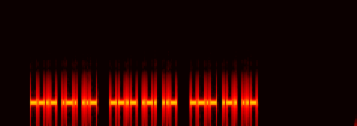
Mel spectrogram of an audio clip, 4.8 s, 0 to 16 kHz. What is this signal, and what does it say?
Morse code, heard as a keyed tone, about 44 wpm, 700 Hz. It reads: QRU QRU QRU
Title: Q-Codes Repeated 3x 45wpm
